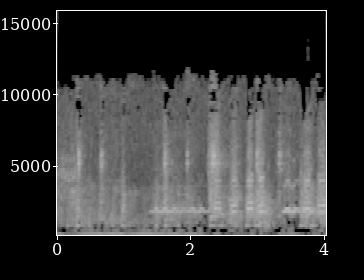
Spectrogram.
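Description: Instrumental interlude of an old Tamil film song: a low melodic note wavers briefly, then is held for about a second, followed by a busier rhythmic passage in the second half.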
